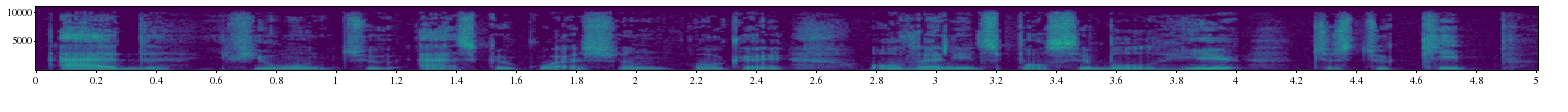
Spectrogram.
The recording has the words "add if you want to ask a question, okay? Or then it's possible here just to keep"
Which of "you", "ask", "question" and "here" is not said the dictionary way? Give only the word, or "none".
none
